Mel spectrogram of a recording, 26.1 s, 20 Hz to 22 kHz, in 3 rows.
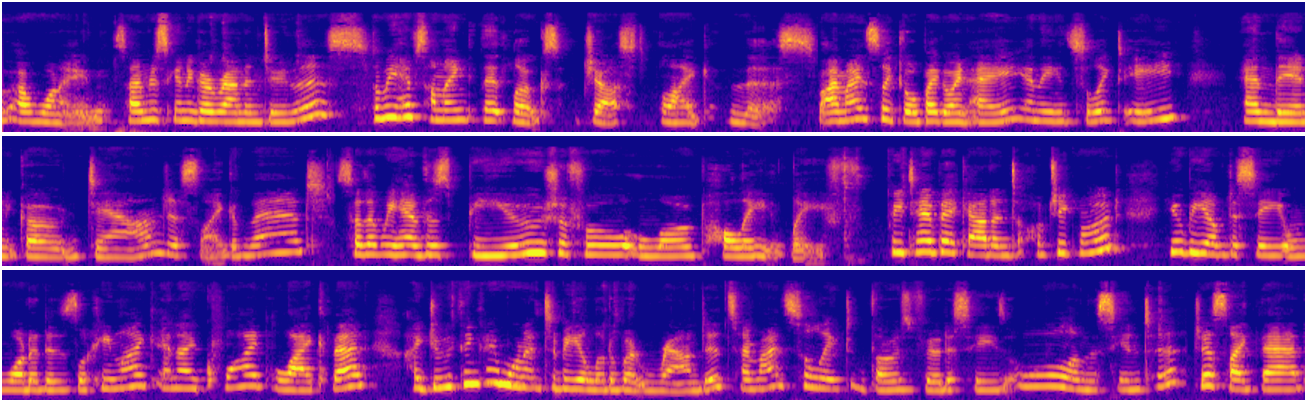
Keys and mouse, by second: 0.6 g, 0.7 click, 0.7 v, 1.9 click, 2.4 g, 5.4 a, 5.4 e, 10.9 z, 14.4 Tab, 21.1 Tab, 25.1 alt+shift+click.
